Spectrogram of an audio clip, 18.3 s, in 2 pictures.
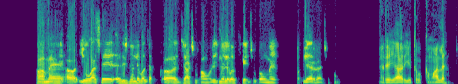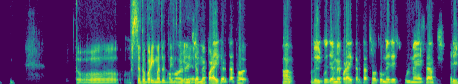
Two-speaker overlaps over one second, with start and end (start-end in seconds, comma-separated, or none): none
